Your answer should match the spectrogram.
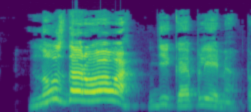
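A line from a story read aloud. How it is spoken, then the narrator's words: Booming bass. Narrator (Russian): пробасил Влас Петрович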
